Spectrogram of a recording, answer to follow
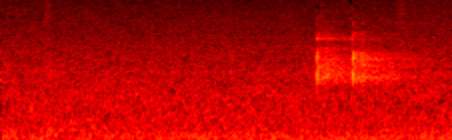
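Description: Quiet room noise, broken near the end by a brief sharp double click, two quick parts a fraction of a second apart.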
